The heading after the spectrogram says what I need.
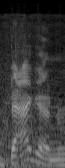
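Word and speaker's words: Bagon: Uh, I have a Baggon rhymes with dragon.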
